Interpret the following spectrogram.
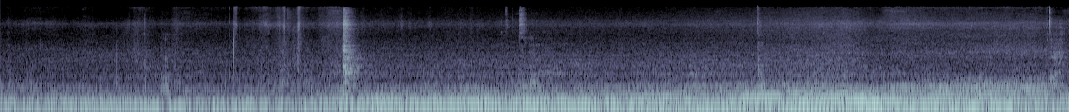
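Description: Steady low machine rumble that swells slightly near the end, with a few light clicks, one a little louder about three and a half seconds in.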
